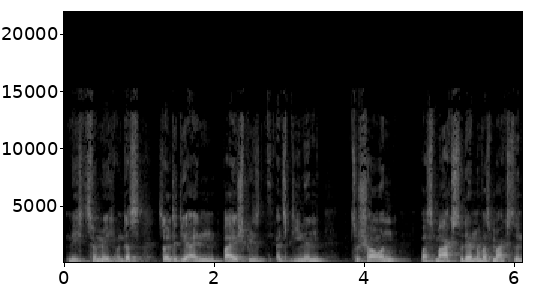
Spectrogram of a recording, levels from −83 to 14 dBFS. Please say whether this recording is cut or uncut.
cut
